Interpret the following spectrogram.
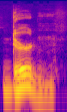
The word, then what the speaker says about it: Durden: What rhymes with burden is Duran. And if you remember Tyler Deran from our the famed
